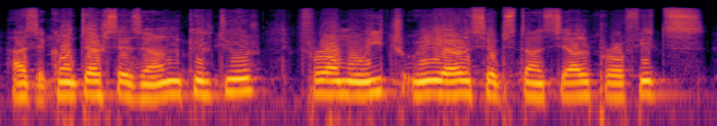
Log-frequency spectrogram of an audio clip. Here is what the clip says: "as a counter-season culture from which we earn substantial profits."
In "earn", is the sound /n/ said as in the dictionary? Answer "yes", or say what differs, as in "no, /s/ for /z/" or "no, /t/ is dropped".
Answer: no, /l/ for /n/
